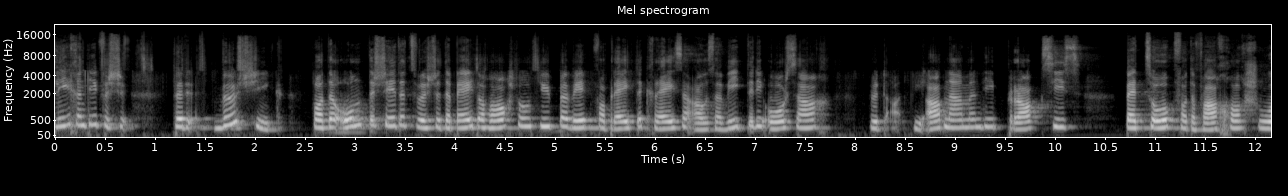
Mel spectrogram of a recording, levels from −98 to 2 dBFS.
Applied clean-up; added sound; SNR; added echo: neural mask model DeepFilterNet 3.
